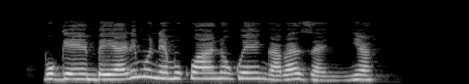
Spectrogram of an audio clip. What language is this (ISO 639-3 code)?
lug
